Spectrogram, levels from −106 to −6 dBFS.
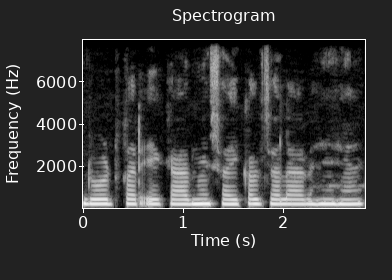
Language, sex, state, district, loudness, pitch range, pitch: Hindi, female, Uttar Pradesh, Ghazipur, -19 LUFS, 215-220 Hz, 215 Hz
